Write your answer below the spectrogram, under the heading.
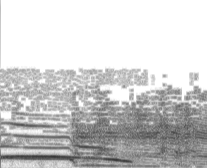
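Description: A dog howls loudly, one long sustained wail that bends downward in pitch before trailing off into a wavering, mournful tail.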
